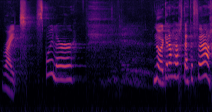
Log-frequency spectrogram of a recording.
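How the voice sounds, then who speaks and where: Lively woman teaching children. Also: sits high. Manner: lively, asks children questions and repeats in two languages. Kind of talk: bilingual Sunday school lesson.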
